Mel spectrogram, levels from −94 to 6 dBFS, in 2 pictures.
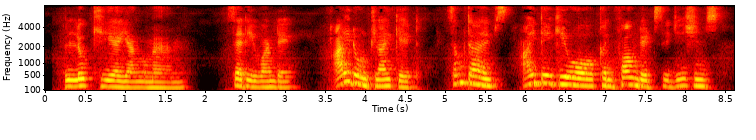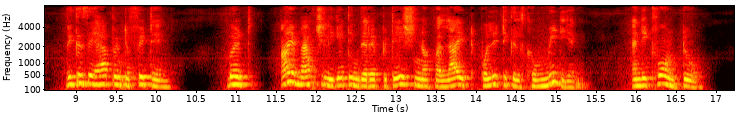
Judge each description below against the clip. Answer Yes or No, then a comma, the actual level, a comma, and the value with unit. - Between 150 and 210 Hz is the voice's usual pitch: Yes, high, 190 Hz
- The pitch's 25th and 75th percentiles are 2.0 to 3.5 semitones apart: No, average, 4.2 semitones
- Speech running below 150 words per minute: Yes, slow, 135 wpm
